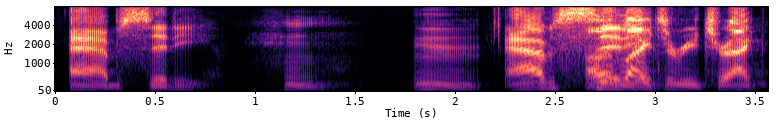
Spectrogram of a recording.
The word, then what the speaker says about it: Abcde: well okay ABCDE right the mom says her name is pronounced AB City hmm hmm absolutely to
